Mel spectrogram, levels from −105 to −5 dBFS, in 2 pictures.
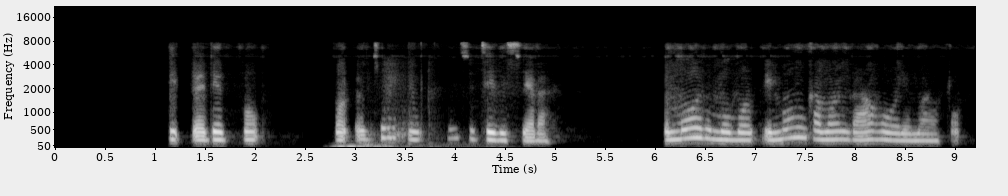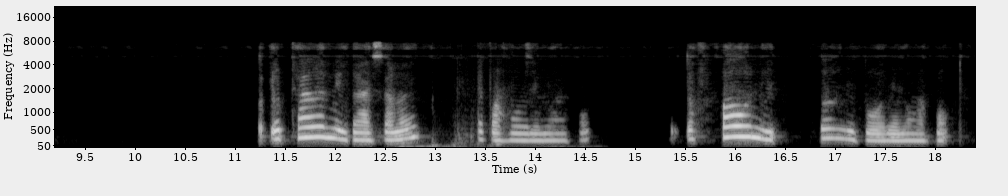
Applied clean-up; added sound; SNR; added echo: neural mask model DeepFilterNet 3.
